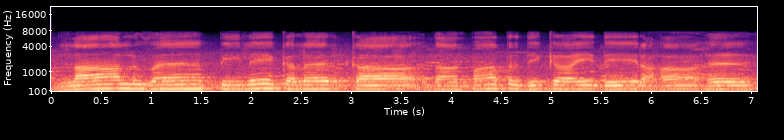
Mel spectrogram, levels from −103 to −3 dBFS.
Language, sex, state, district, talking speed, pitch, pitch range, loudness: Hindi, male, Rajasthan, Jaipur, 95 wpm, 155 Hz, 150-165 Hz, -15 LUFS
